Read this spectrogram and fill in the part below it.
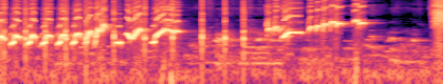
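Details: White-rumped shama pouring out quick repeated whistled notes that climb in pitch, broken by clicks, then a higher series of rising slurs before fading.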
